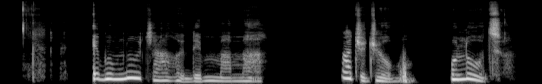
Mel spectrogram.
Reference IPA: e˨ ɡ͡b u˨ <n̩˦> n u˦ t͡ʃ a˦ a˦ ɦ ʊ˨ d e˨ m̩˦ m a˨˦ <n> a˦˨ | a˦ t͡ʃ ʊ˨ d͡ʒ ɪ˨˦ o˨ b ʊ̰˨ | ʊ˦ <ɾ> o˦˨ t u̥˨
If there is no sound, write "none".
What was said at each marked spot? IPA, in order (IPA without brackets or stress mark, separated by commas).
m̩˦, m, l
